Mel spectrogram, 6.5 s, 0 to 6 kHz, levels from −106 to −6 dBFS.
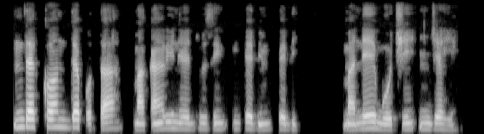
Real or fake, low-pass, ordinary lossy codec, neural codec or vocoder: real; 5.4 kHz; none; none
